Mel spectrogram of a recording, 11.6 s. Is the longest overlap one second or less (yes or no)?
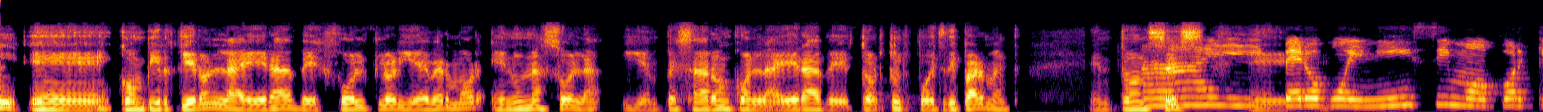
no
